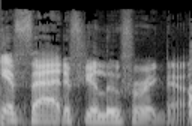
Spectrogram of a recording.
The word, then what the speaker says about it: Ferrigno: Lou Ferrigno.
